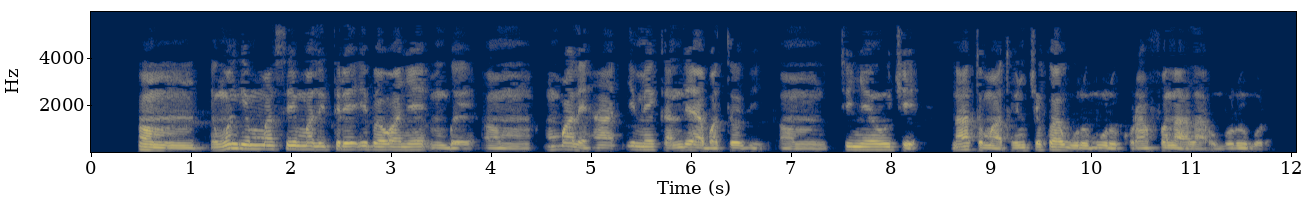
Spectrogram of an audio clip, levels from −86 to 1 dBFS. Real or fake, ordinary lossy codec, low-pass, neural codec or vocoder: fake; MP3, 24 kbps; 5.4 kHz; vocoder, 44.1 kHz, 128 mel bands every 512 samples, BigVGAN v2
